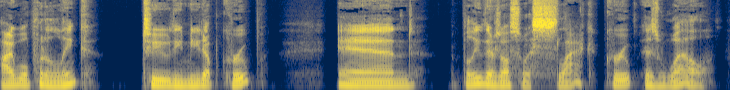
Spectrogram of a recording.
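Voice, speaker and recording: At a fairly slow pace, a man talks with a fairly high pitch, ordinary pitch variation and long, frequent pauses. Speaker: podcast host and IT worker. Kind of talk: solo casual monologue. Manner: halting, stumbling over words.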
